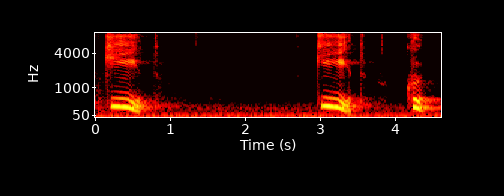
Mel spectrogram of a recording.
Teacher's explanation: це приголосний але ми чуємо його м'ягко це М'який приголосний звук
